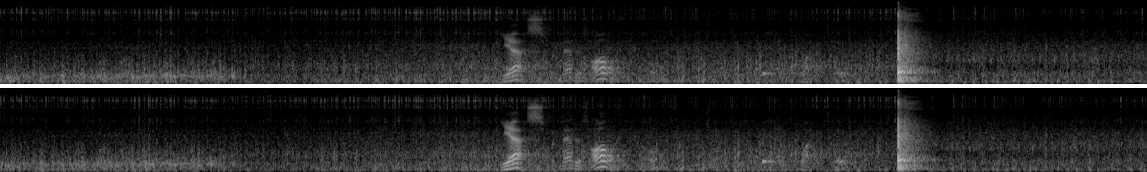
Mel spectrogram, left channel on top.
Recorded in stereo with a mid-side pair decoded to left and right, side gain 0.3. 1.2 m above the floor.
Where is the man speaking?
55° right, 0.8 m; by 8.6 s 50° right, 4 m.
